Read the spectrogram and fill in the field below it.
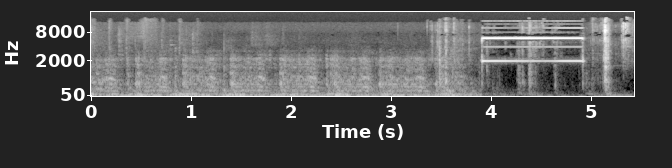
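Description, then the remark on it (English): The engine of a car called Uncle Poppy rumbles steadily for several seconds, then a sustained electronic beep tone sounds for about a second, followed by a few sharp clicks. No one speaks. “Let's hear Uncle Poppy's noise once more.”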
